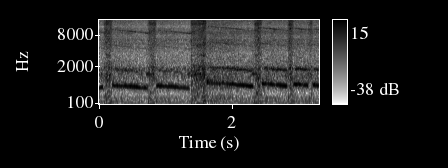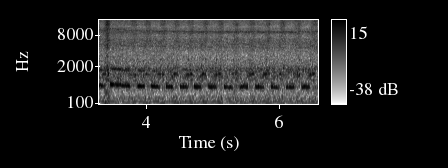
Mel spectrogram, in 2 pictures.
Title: hx302 Sound show Pente na Turbina,cantando turbina,hissing sound in turbo.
